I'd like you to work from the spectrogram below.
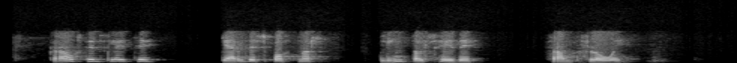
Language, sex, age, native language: Icelandic, female, 30-39, Icelandic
